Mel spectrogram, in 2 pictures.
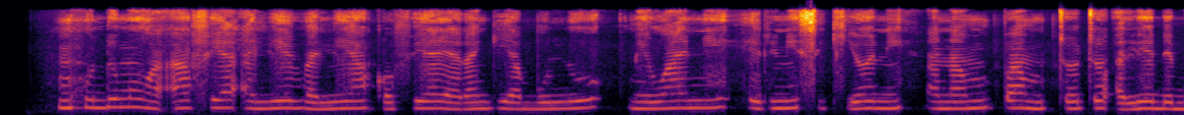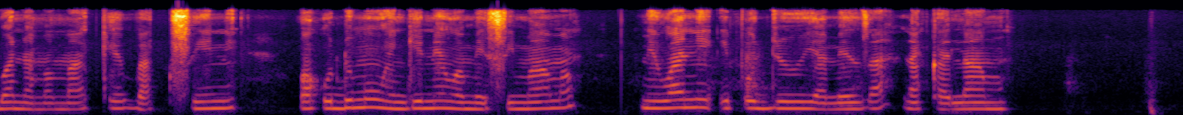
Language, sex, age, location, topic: Swahili, female, 18-24, Kisii, health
